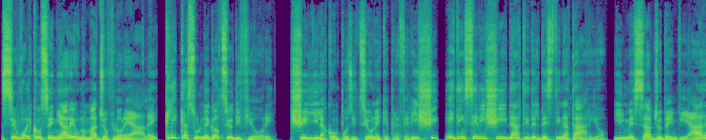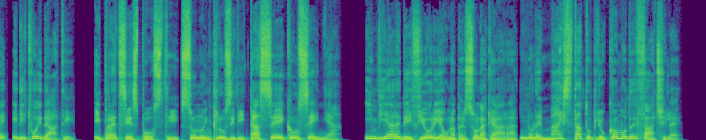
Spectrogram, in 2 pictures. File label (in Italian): ITALIANO DINAMICA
